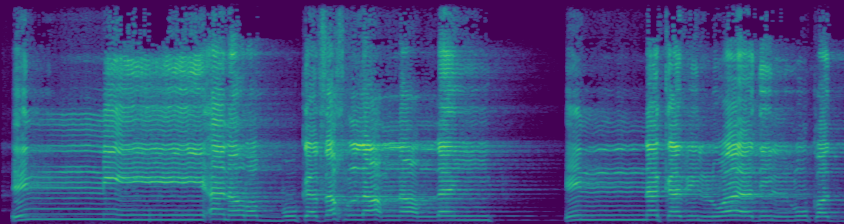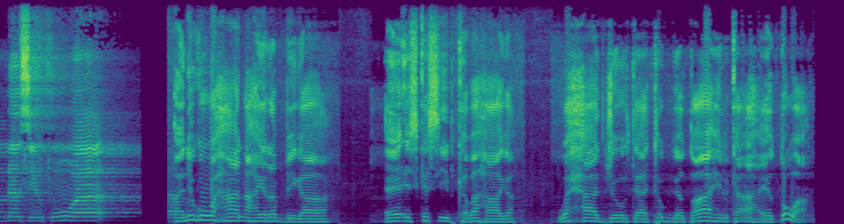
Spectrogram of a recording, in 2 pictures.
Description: Waa Akhrin Codeed Af Soomaali ah ee Macaanida Suuradda Ta Ha oo u kala Qaybsan Aayado ahaan ayna la Socoto Akhrinta Qaariga Sheekh Muxammad Siddiiq Al-Manshaawi.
